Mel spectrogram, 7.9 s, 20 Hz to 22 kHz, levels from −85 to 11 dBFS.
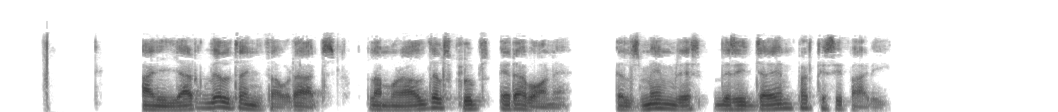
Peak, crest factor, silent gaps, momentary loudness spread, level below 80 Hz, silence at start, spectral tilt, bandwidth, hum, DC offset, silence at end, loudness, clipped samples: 0 dBFS; 18 dB; 0.48-0.69 s, 0.79-1.06 s, 2.64-2.68 s, 4.30-4.61 s; 12 LU; -46 dBFS; 0.35 s; -5 dB/octave; 7.6 kHz; none; under 0.1%; 1.3 s; -17 LUFS; under 0.1%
